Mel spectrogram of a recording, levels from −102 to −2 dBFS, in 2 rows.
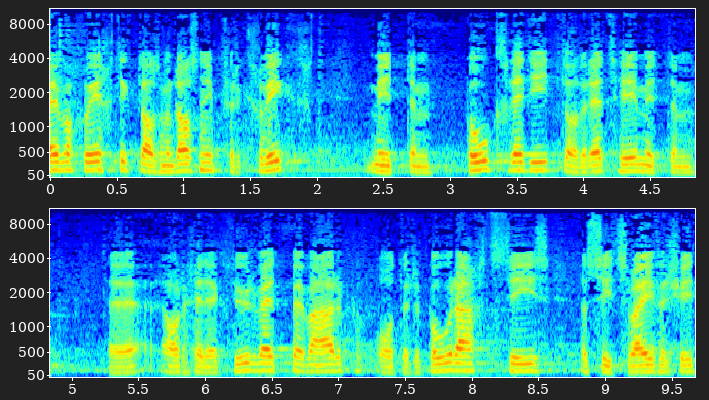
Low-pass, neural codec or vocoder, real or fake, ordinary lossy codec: none; none; real; none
